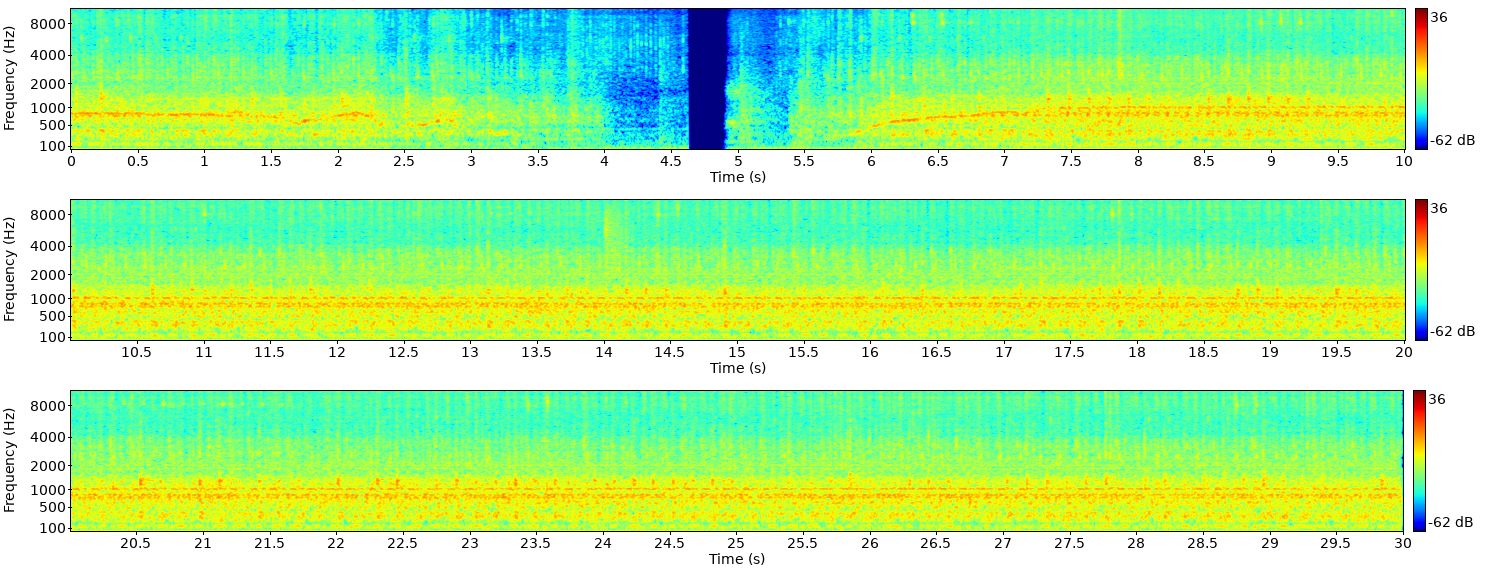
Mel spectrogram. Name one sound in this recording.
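A sewing machine stitches with a steady whirring hum, briefly stopping and then speeding up again.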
